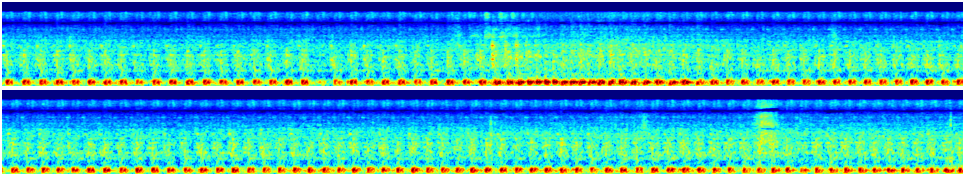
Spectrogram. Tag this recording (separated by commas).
Vehicle, Medium engine (mid frequency), Engine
